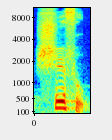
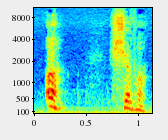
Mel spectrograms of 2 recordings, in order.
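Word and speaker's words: 师父: Shifu So, this one is shifu. It's not shifu.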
